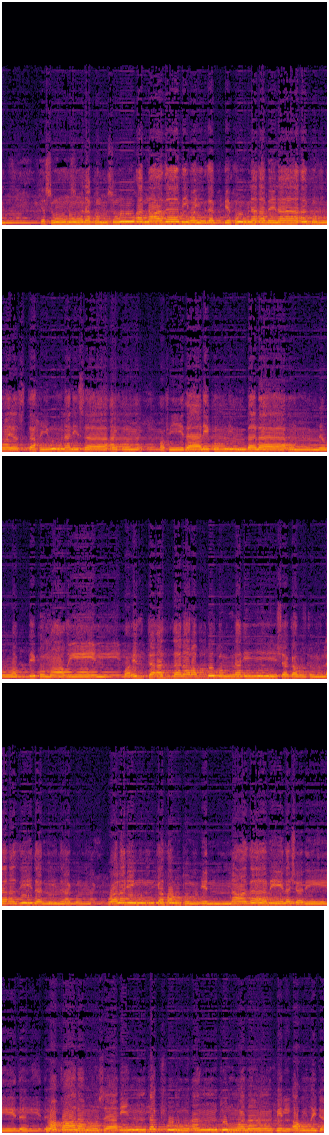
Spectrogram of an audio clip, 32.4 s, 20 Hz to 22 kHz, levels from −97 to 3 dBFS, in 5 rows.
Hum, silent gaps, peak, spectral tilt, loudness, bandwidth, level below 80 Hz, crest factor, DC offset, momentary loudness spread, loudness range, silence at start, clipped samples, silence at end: none; none; -8 dBFS; -6.5 dB/octave; -22 LUFS; 15 kHz; -66 dBFS; 12 dB; under 0.1%; 6 LU; 3 LU; 0 s; under 0.1%; 0 s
